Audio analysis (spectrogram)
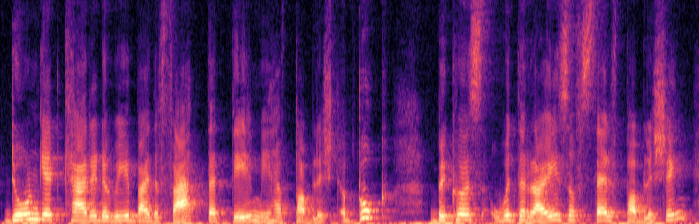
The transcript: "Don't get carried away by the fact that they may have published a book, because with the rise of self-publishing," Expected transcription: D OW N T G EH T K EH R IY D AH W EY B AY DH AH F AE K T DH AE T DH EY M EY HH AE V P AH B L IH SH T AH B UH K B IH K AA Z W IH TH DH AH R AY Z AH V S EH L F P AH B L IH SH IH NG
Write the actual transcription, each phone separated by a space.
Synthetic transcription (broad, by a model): D OW N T G EH T K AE R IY D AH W EY B AY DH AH F AE K T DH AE T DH EY M EY HH AE V P AH B L IH SH T AH B UH K B IH K AA Z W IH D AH R AY Z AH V S EH L F P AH B L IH SH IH NG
